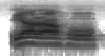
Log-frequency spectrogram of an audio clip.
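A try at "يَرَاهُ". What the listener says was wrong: Make the ha a bit longer. Yarahu. Yarahu. If you say yarahu, if you just say yarahu, it sounds like the ha has a normal dhamma, normal pesh. Okay, but we want to different, make it different.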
